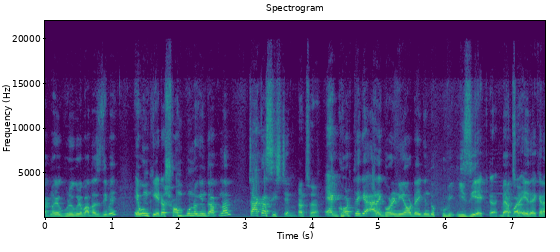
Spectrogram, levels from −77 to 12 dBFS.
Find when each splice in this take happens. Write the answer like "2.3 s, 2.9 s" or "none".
none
